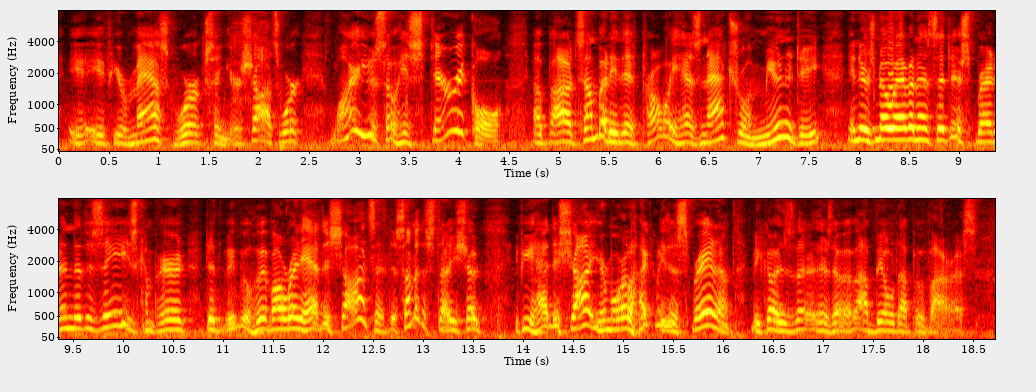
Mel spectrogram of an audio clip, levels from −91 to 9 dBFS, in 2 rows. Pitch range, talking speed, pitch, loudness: 185-245 Hz, 195 wpm, 210 Hz, -18 LUFS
